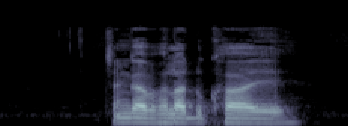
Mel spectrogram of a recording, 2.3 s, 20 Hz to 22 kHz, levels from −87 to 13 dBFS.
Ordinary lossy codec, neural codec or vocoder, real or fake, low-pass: Opus, 64 kbps; none; real; 9.9 kHz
